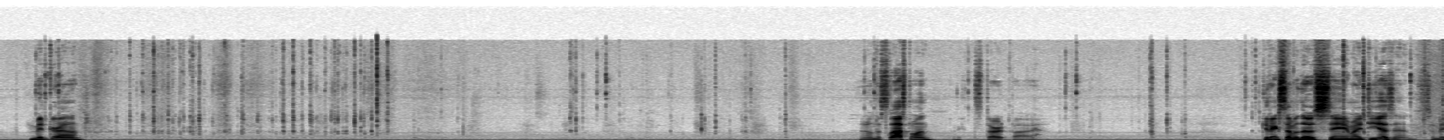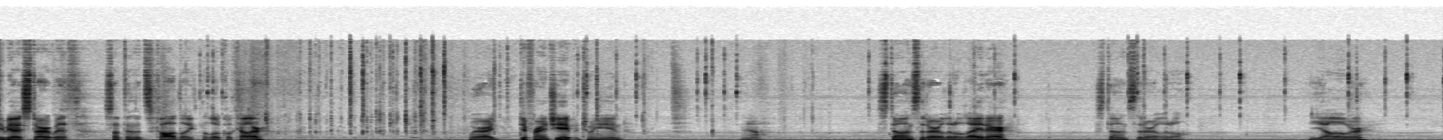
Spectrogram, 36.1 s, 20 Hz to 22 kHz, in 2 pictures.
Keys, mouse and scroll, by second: 0.6 click, 0.7 click, 1.4-5.0 typing, 6.2-6.6 scroll, 6.5 typing, 7.6 click, 8.5 scroll, 9.7 b, 10.9 click, 12.3 alt+click, 13.5 click, 13.9-14.6 scroll, 15.7 right click, 16.2 Escape, 16.8 u, 17.6 Escape, 17.6 Escape, 17.6 click, 20.6 click, 20.8 click, 21.4-24.4 typing, 24.4 right click, 25.4 click, 26.0 click, 26.9 alt+click, 27.3 click, 27.9 ctrl+z, 28.1-28.4 ctrl+scroll, 29.1 click, 29.6-30.7 scroll, 30.7 click, 32.3 alt+click, 32.9 click, 33.6 click, 34.9 click, 35.6 click.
